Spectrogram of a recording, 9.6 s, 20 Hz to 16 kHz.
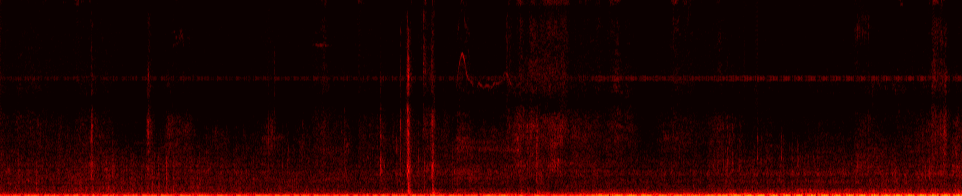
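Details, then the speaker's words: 2002 Subaru Legacy, non-turbo, 130k miles, low on oil, owner hopes injectors fix it: low, lumpy rough idle with an uneven pulse near three per second growing heavier, like it wants to die; misfire. "It sounds like it wants to die. Yeah, it it does have a pretty rough idle."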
